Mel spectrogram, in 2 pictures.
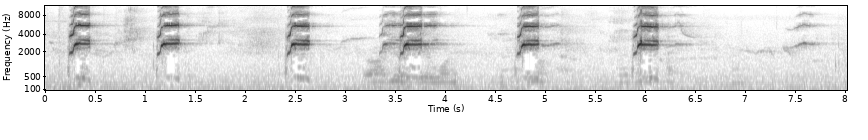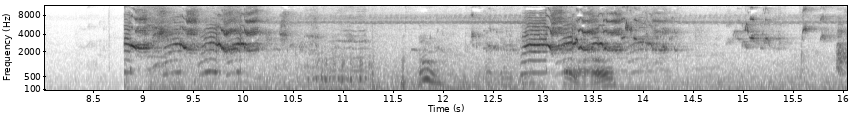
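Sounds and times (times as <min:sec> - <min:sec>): parrots chattering and screeching: 0:08.8 - 0:16.0.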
